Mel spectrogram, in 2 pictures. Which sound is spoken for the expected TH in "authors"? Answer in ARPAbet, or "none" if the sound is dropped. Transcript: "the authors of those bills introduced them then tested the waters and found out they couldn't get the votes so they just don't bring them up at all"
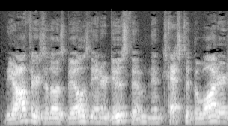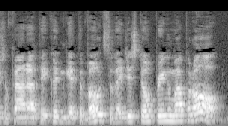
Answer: TH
